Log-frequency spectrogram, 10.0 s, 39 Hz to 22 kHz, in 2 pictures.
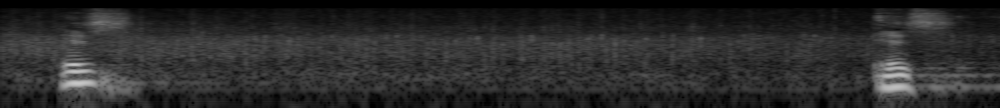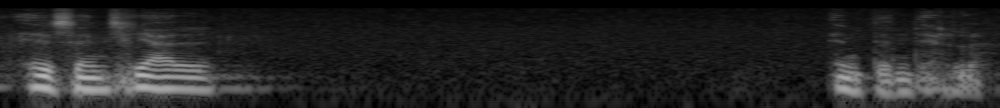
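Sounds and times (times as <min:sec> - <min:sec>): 
audience applause: 0:00.0 - 0:04.4
speech: 0:00.3 - 0:00.8, 0:04.4 - 0:06.2, 0:09.2 - 0:09.9.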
